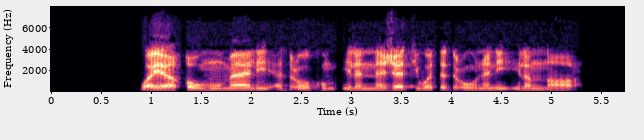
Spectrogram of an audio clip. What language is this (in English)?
Arabic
